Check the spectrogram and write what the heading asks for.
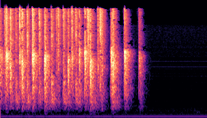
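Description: Applause from a small audience: distinct, sharp hand claps in quick succession that die away about three seconds in.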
